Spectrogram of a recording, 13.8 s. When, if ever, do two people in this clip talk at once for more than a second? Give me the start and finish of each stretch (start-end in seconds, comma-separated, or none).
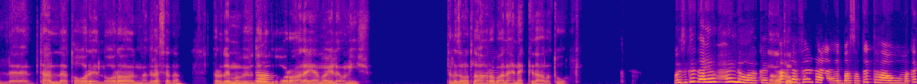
none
